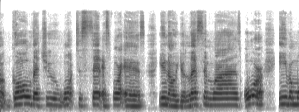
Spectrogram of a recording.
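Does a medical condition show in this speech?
No.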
